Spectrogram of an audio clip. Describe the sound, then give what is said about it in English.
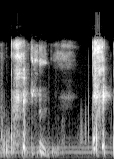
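A person coughs: a few harsh, loud bursts with a quieter, rasping stretch between them, then one final strong cough. “Excuse me. A little bit of a cough there.”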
